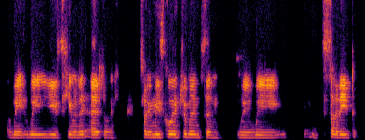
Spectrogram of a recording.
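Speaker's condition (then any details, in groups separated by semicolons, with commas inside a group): Cerebral palsy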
